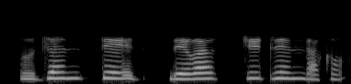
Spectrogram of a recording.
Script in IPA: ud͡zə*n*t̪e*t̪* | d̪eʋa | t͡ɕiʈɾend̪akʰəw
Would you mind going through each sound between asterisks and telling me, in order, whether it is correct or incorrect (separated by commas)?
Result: correct, incorrect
